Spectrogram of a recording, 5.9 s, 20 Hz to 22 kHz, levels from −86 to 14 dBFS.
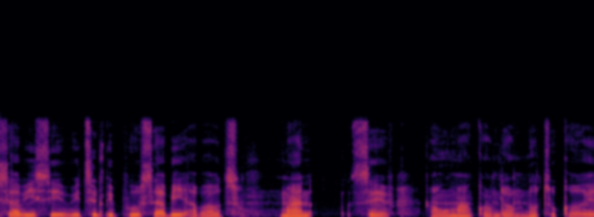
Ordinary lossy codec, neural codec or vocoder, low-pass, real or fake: none; vocoder, 24 kHz, 100 mel bands, Vocos; 9.9 kHz; fake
